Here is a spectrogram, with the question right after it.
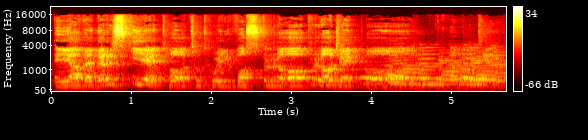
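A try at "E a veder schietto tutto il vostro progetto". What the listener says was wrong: Double T, schietto e tutto.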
